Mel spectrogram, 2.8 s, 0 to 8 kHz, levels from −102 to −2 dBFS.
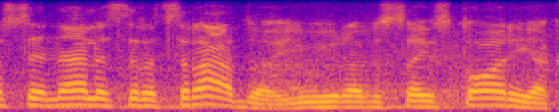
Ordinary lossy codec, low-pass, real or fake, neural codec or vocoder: Opus, 16 kbps; 7.2 kHz; real; none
